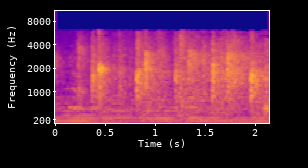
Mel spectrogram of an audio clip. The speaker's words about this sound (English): Yes, clap for him.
